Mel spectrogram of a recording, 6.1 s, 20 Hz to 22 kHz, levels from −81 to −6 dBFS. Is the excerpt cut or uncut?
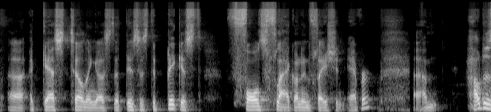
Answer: cut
